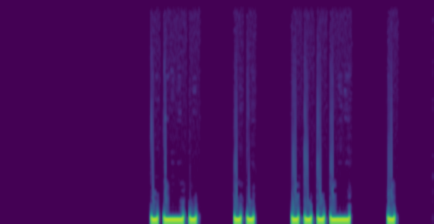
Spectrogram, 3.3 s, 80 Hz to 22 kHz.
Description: Morse code, heard as a keyed tone, about 25 wpm, spaced as for 18 wpm, 700 Hz. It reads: RIVE
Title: 2x Character Spacing - Top 300 Words - 25wpm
